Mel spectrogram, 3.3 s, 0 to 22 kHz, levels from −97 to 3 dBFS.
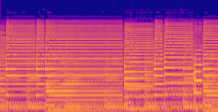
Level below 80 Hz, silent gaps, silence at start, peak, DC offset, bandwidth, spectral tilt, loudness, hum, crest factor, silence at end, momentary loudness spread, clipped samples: -34 dBFS; none; 0 s; 0 dBFS; 0.2%; 12.5 kHz; -2 dB/octave; -14 LUFS; none; 14 dB; 0 s; 5 LU; under 0.1%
